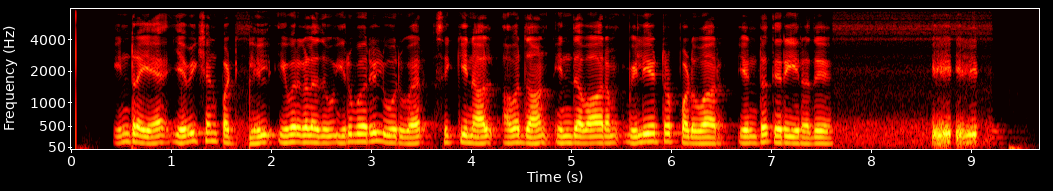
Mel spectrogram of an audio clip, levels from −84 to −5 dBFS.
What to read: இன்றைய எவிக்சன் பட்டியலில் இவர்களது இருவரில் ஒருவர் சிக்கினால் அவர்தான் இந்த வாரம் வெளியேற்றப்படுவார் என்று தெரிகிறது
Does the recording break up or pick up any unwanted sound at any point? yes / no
yes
